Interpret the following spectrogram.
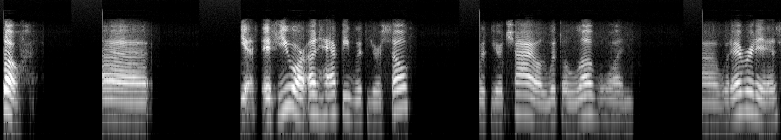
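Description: Deep-voiced woman with gravelly texture. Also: no echo, dull audio. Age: 30s. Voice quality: deep, low voice. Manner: conversational and earnest, laughs between points. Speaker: speaker giving a devotional talk. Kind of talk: informal devotional sermon.

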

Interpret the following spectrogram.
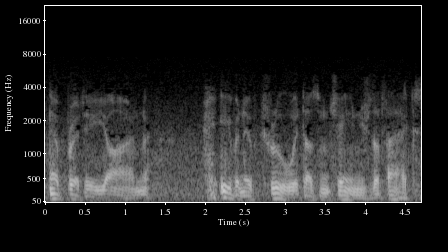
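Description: An actor playing a gruff, hard-hearted tenant in a radio drama, curt, sardonic and dismissive. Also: male voice, very deep voice, animated, slow, heavily acted. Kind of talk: old-time radio drama acting. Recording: dull, noisy radio drama recording.

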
